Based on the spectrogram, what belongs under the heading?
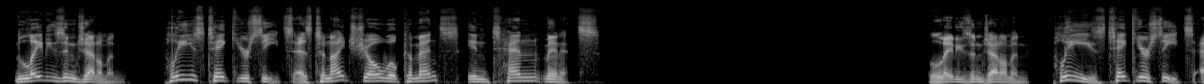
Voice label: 外籍英男 演出开场入座 大气庄重

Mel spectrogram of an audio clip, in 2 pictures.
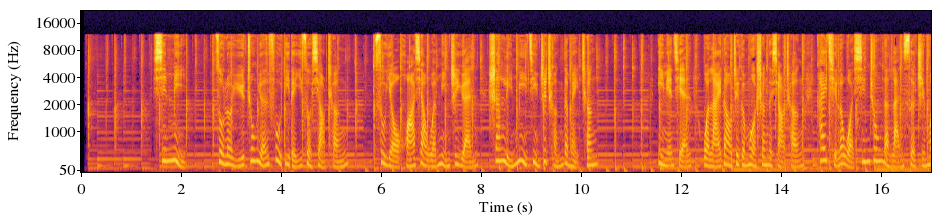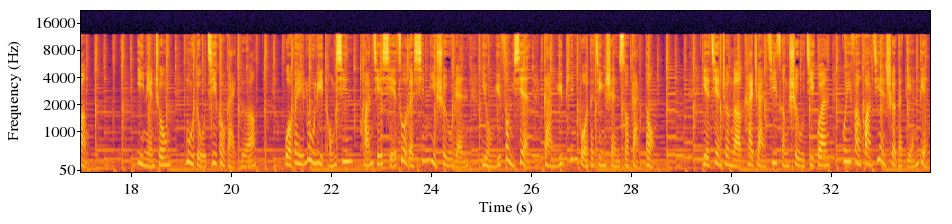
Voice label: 女 专题; 规范化建设专题稿件

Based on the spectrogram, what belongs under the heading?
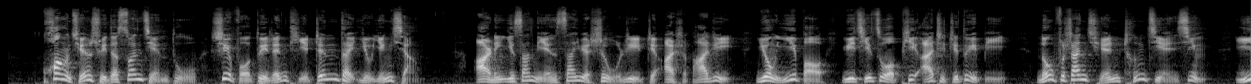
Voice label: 男, 新闻; 矿泉水的酸碱度是否对人体真的有影响

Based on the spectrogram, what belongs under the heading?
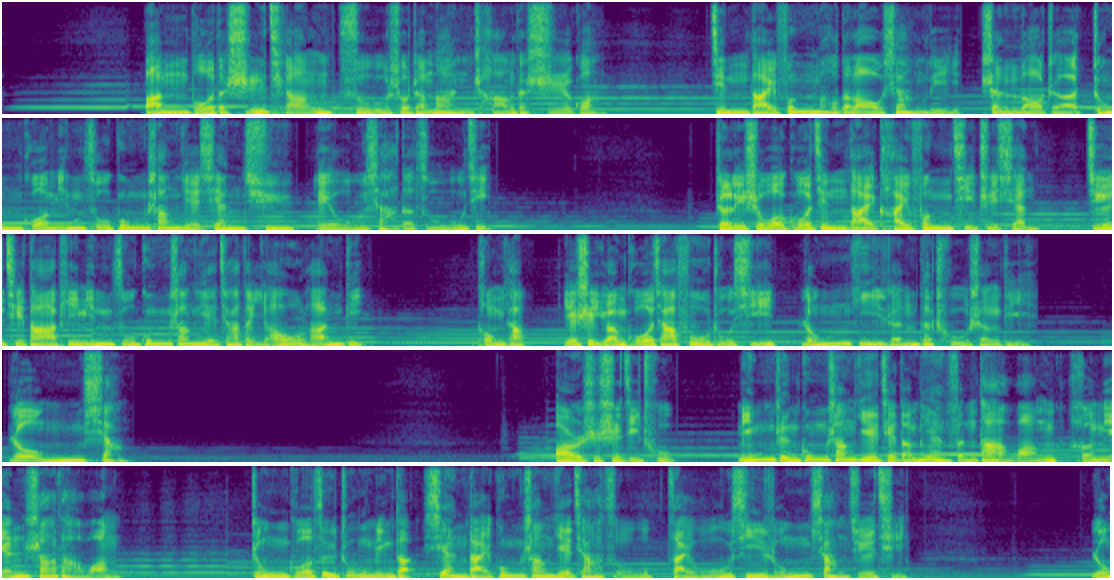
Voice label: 男 人物介绍; 国家副主席荣毅仁

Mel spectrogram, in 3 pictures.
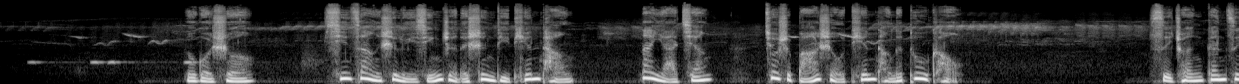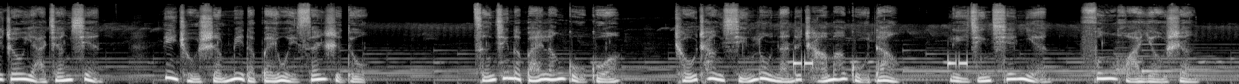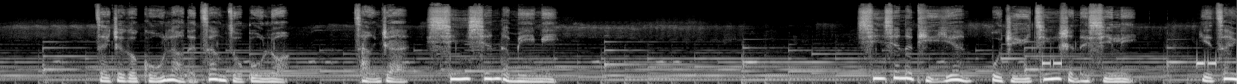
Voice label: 女 纪录片 质感讲述 松茸; 雅江松茸

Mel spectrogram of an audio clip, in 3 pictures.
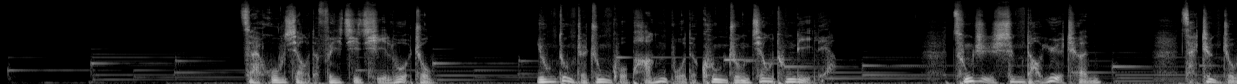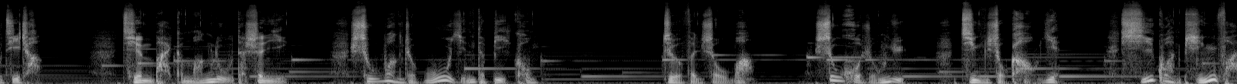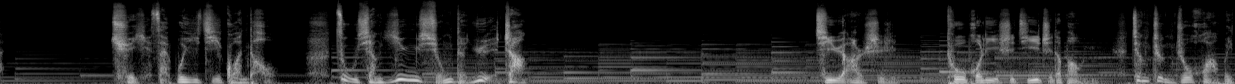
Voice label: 男 抗疫专题

